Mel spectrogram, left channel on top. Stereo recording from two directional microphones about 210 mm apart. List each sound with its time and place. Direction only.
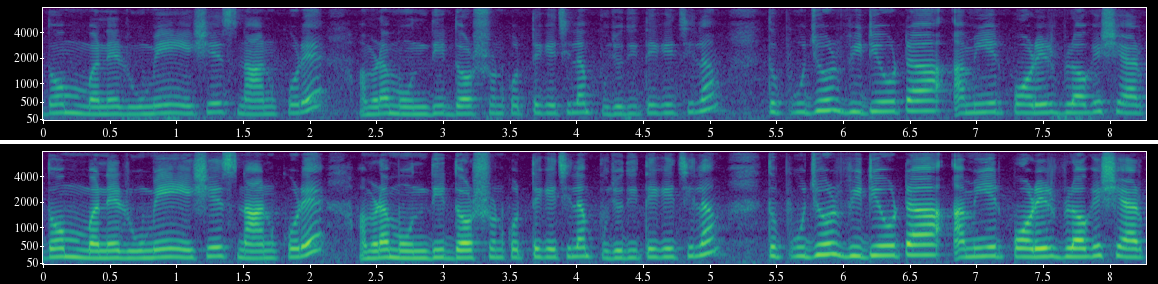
0.0 s speech: 25° right (ahead or behind)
